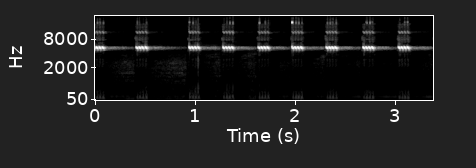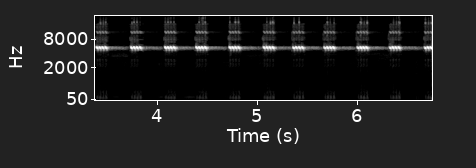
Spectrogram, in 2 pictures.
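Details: Cricket giving loud, clear 'krik krik' chirps for tutoring songbirds: evenly paced high, piercing chirps about three per second, with a faint low background hum.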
